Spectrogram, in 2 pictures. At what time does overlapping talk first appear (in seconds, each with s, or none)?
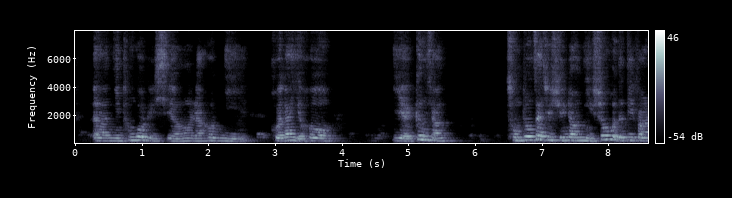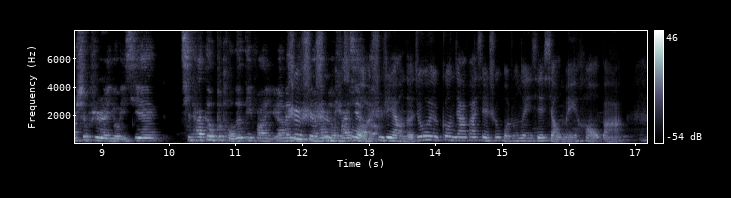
11.8 s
